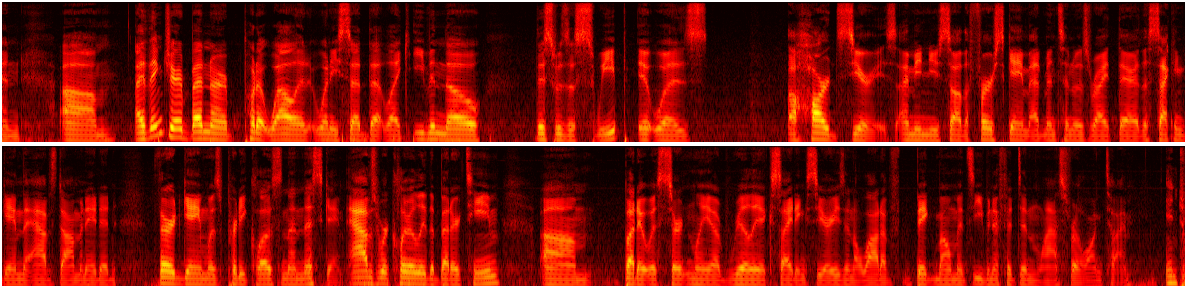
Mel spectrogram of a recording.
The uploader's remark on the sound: are at Rogers Place in Edmonton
